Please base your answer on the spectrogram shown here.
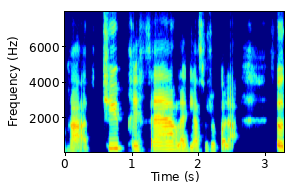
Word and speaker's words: préfères: But this one here, because it's E consonant, E, and when you say it, tu préfères, the R is the last sound because the ES is silent.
